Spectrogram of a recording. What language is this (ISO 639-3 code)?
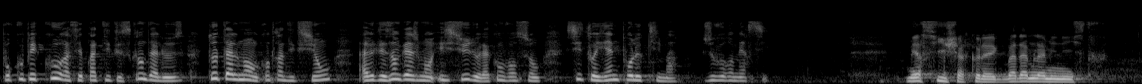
fra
